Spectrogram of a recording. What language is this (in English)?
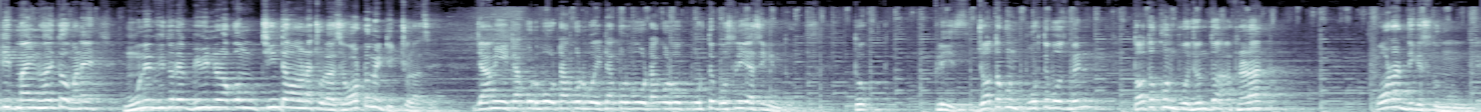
Hindi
